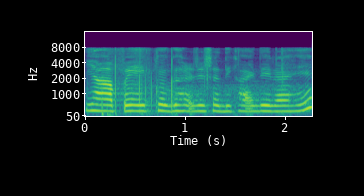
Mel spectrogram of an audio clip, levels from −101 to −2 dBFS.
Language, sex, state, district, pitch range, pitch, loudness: Hindi, female, Bihar, Jamui, 245-255 Hz, 250 Hz, -19 LUFS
